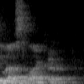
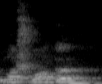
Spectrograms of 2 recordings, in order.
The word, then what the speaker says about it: Maslanka: We say Maslanka. It's Polish. I believe the original pronunciation is something along the lines of Maslanka. There's like a little thingy on the S and a little thing on the L.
